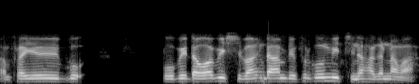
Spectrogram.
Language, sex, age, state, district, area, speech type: Bodo, male, 45-60, Assam, Chirang, rural, conversation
